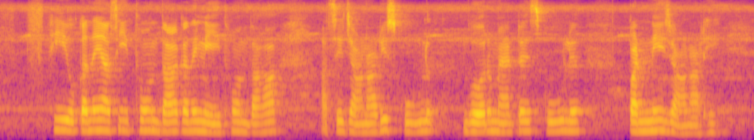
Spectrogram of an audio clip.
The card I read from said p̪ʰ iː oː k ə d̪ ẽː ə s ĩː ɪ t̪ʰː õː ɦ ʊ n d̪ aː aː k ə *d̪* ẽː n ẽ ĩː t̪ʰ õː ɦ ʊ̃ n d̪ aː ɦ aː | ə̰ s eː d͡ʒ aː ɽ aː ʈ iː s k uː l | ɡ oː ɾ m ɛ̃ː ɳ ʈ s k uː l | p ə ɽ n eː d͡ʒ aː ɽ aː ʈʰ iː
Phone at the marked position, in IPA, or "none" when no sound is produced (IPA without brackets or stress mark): d̪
